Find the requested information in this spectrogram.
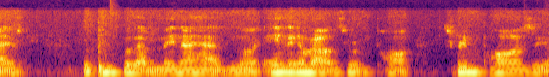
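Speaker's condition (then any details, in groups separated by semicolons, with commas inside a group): Cerebral palsy; speech affected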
